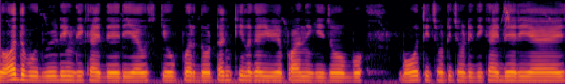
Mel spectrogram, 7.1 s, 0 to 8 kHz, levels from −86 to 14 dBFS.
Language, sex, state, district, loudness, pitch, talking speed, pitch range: Hindi, male, Rajasthan, Bikaner, -18 LUFS, 145 Hz, 220 wpm, 140-150 Hz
